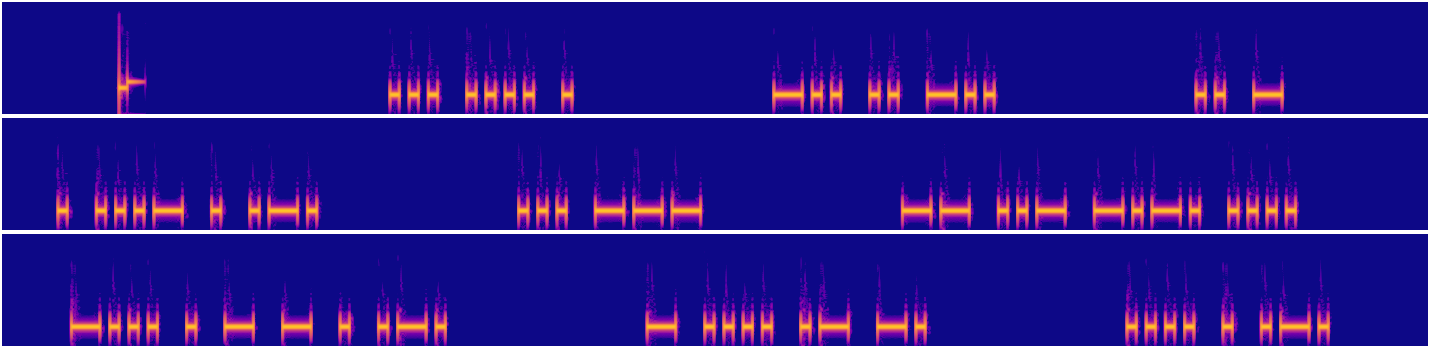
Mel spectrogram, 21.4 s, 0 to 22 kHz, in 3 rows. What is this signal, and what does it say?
Morse code, heard as a keyed tone, about 25 wpm, 700 Hz. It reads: SHE DID IT EVER SO MUCH BETTER THAN HER
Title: 3x Word-Spacing - Sentences from Top 400 Words - 25wpm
